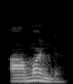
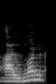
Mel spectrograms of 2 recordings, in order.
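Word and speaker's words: almond: आमंड, एम के पहले एल, देखिए आमंड। आलमंड कहाँ पढ़ते हैं हम इसका, आमंड।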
